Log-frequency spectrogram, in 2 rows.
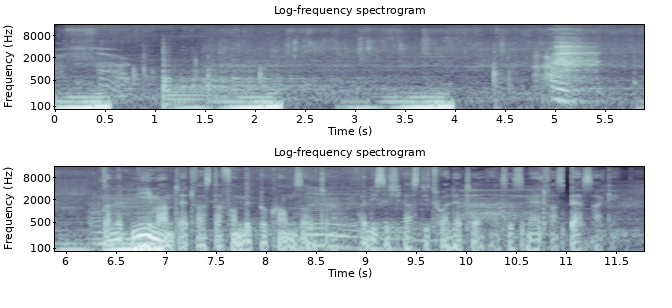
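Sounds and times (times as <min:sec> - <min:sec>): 
low droning hum: 0:00.0 - 0:04.8, 0:05.8 - 0:07.2
hands rinsing a face: 0:00.0 - 0:11.7
cold tap water running in a toilet: 0:00.6 - 0:09.0
speech: 0:06.7 - 0:11.7.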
